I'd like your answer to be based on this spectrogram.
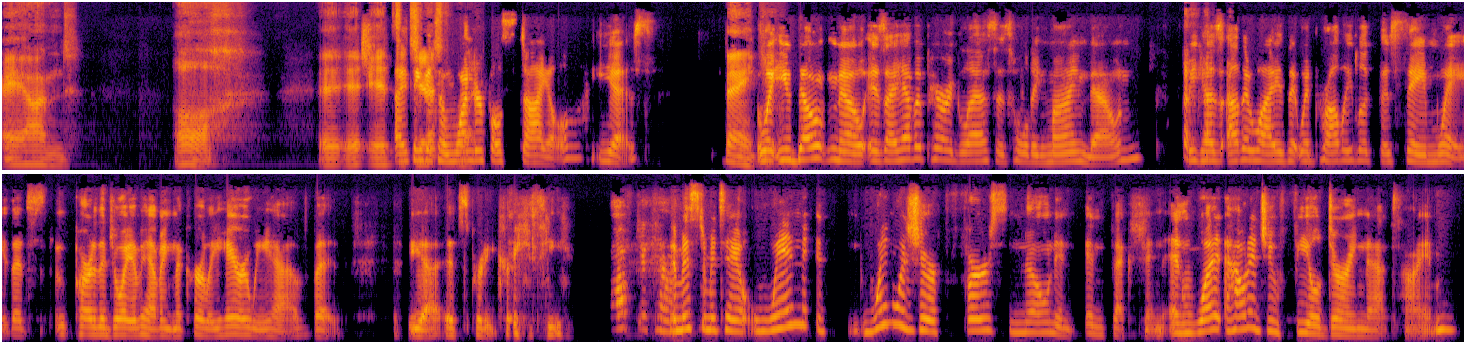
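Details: Adult host in conversation with another speaker; normal speech.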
